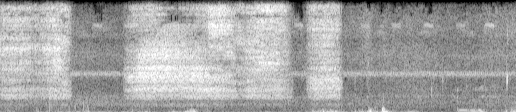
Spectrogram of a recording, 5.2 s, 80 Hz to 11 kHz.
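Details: 2016 Jeep Cherokee North door hinge gives a hoarse, quacking creak as the door swings, between hissing bursts of WD-40 sprayed onto the top and bottom pivot points.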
